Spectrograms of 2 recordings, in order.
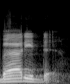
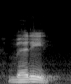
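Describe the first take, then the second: First: The first vowel is drawn out long. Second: The second vowel is drawn out long. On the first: It means cold. "barid itu dingin ya. Ini tulisannya baridun, banyak panjang" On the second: It means mail or a mailbox. "tapi pos atau kotak pos"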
